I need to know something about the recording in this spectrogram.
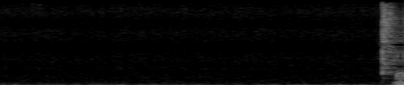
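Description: Near silence: room tone, with the start of a woman's voice at the very end.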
